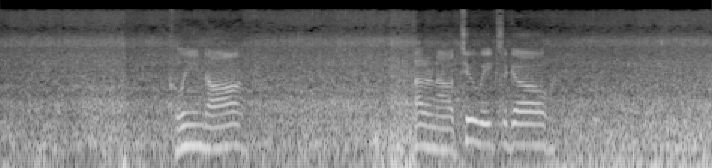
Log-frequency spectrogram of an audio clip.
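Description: A river running near flood level roars steadily in a broad wash of flowing water, with wind noise against the microphone and someone talking over it.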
